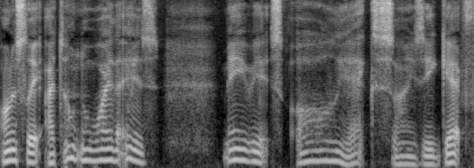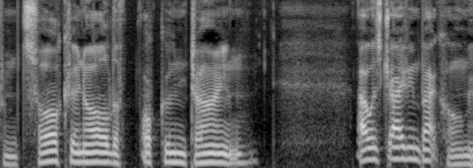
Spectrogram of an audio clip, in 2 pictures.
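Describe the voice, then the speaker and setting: Man, deep, offhand and chatty, dark humor, dry close sound. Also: no room sound. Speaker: podcast host and narrator. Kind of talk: first-person horror storytelling with casual asides.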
